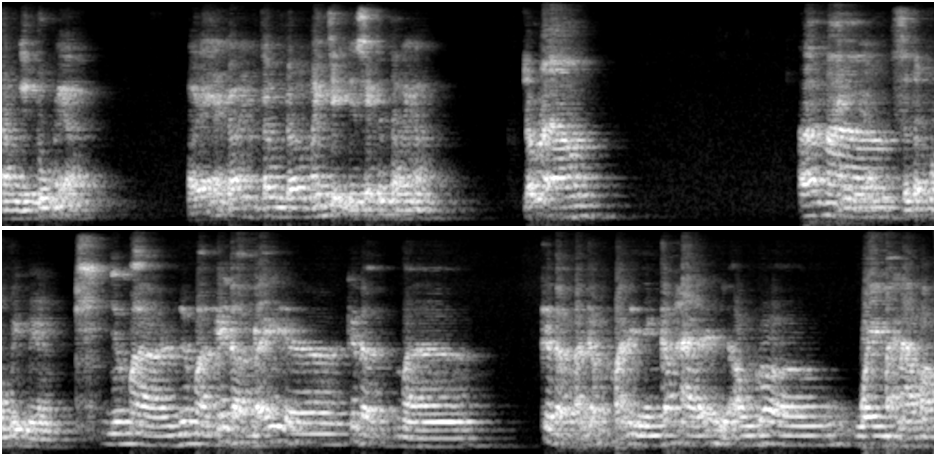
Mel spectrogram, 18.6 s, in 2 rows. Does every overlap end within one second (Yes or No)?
Yes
